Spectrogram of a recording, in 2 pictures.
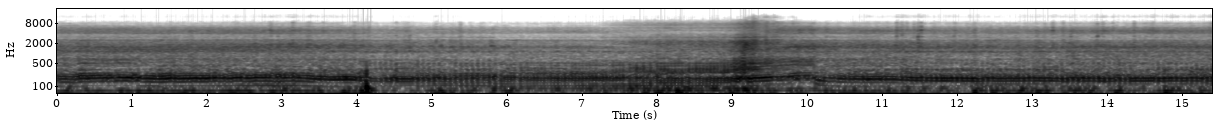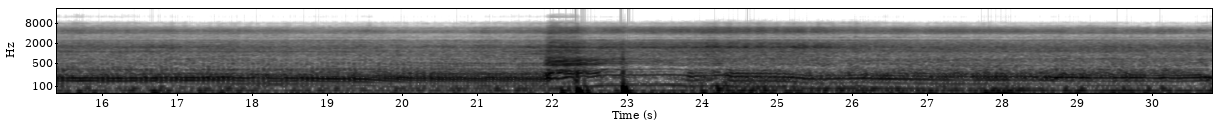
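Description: Dirt bike engine running at a steady, moderate throttle, heard from on board while riding along a sandy trail, with small shifts in pitch as the throttle changes. Sharp knocks come from the bike and track once about four seconds in and twice a little after twenty-two seconds in.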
